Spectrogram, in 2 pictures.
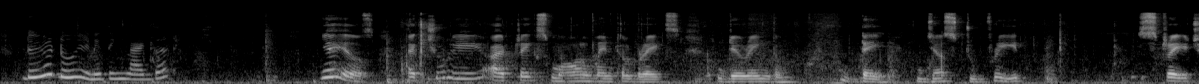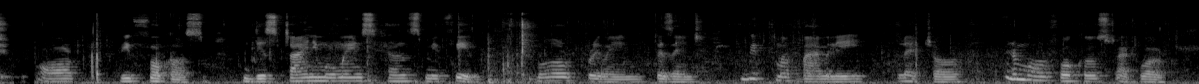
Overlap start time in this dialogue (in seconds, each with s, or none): none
